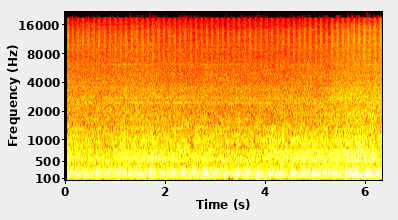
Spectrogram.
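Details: Loud steady low drone around 200 Hz while rolling, from diff/driveshaft/wheel hub area; tail shaft replaced, diff newly reconditioned, noise occurs with either wheel rolling; owner suspects diff pinion or carrier bearing.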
